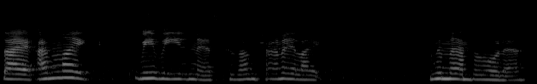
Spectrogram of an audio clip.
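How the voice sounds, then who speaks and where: Bright high-voiced woman game streamer. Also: fairly even intonation, unhurried. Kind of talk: live playthrough, reading dialogue aloud and reacting. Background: faint game music.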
